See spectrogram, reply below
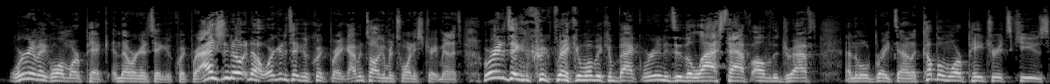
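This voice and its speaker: A man's voice: on the high side, fairly bright tone. A young man hosting a solo football mock draft podcast, rambling and correcting himself, his voice a little worn. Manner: rambling, self-correcting, enthusiastic. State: losing his voice. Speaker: podcast host.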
